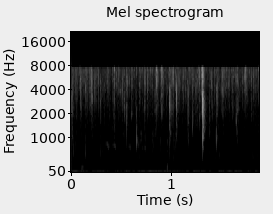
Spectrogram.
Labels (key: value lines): label: biophony
recorder: SoundTrap 300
